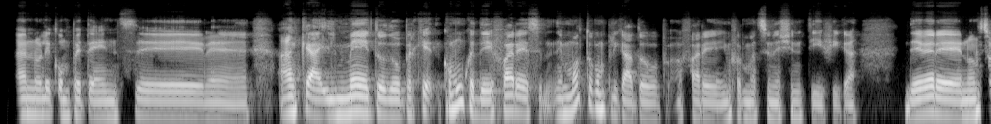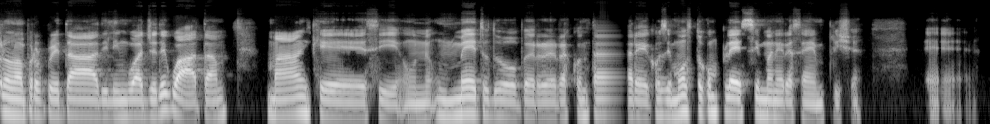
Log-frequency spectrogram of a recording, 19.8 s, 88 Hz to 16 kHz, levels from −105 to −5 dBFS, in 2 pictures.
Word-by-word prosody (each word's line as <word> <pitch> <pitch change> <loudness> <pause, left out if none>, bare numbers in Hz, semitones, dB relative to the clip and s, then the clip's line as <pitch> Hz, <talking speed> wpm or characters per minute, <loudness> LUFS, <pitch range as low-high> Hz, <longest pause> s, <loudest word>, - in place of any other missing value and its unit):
Hanno 130 0 0
le 130 0 -1
competenze, 120 -1 -4 0.6
ehm, 105 -2 -4 0.3
anche 145 +3 +2
a - - +8
il 125 +1 0
metodo 135 -3 +3
perché 135 - -3
comunque, 190 +3 0
deve 120 -1 +1
fare 150 -3 +2
s - - -4
è 130 - -9
molto 145 +7 -3
complicato 115 - -3
p - - -23
fare 110 - -4
informazione 110 0 -5
scientifica. 110 -4 -7 0.5
Devi 125 +2 +2
avere 125 -4 +7
non 120 +4 0
solo 145 -3 +3
una 125 -1 +5
proprietà 120 0 +2
di 115 0 -5
linguaggio 120 +1 0
adeguata, 120 -6 +3 0.4
ma 125 -1 +3
anche 115 -5 0
sì, 105 -3 -4
un 105 +1 -6
un 120 -1 -5
metodo 125 -4 +2
per 115 -1 -4
raccontare 120 +1 -3
cose 125 +2 -2
molto 145 +4 0
complesse 140 -2 +4
in 125 - -2
maniera 115 -1 -1
semplice. 105 -1 -6 0.6
Ehm - - -14
120 Hz, 135 wpm, -25 LUFS, 115-130 Hz, 0.6 s, a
